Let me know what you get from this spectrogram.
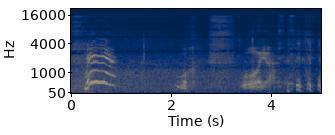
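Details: Domestic cat indoors giving a loud meow that swoops up then slides down, followed by a softer second meow a few seconds later, with a person talking and short knocks in between.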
